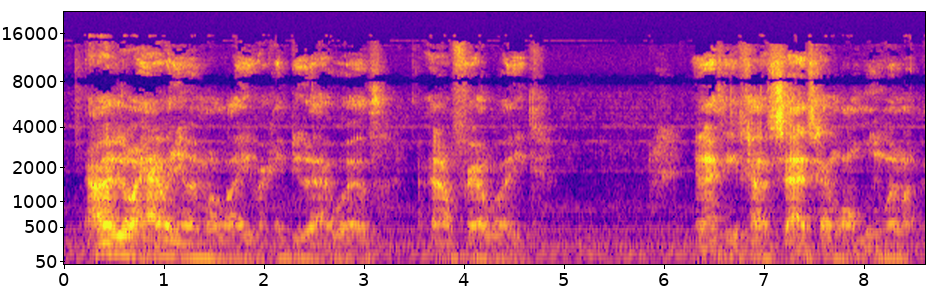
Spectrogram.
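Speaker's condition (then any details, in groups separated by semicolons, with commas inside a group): Brain injury; tongue cut off at age 5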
